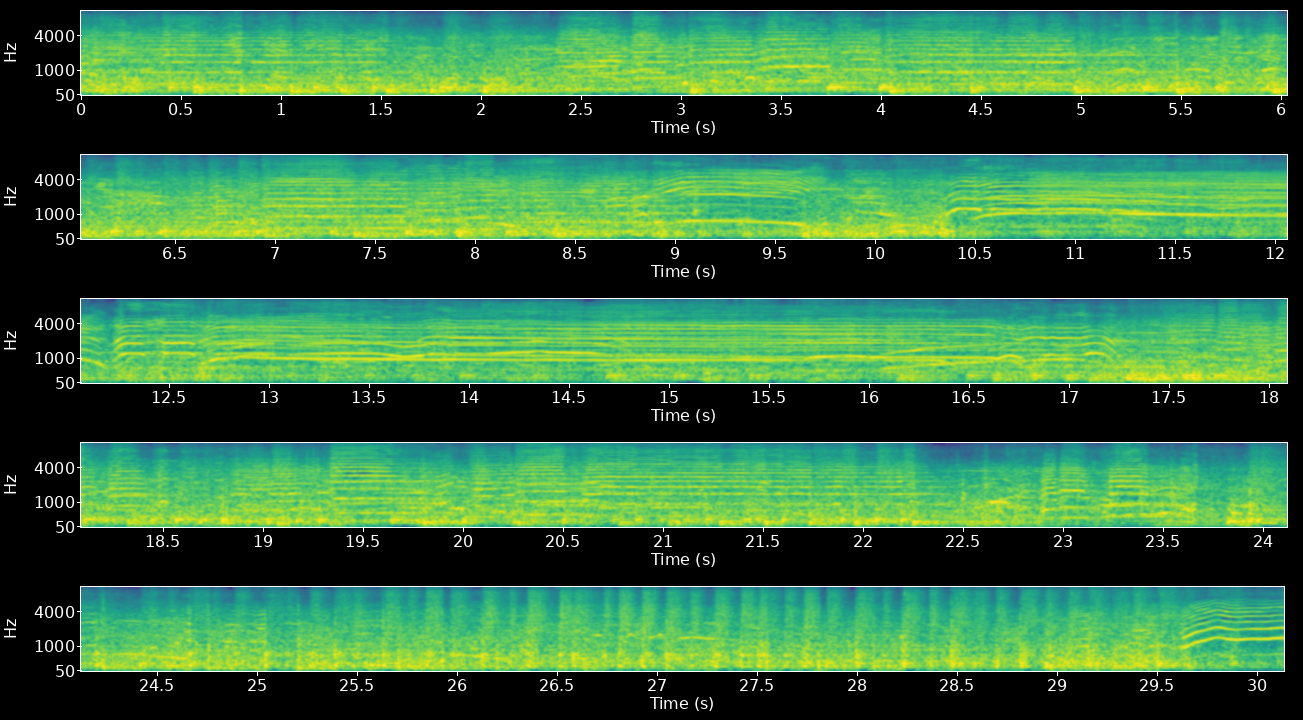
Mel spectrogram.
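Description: Brass band music with children shouting and cheering over it; a long held note sounds in the middle.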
